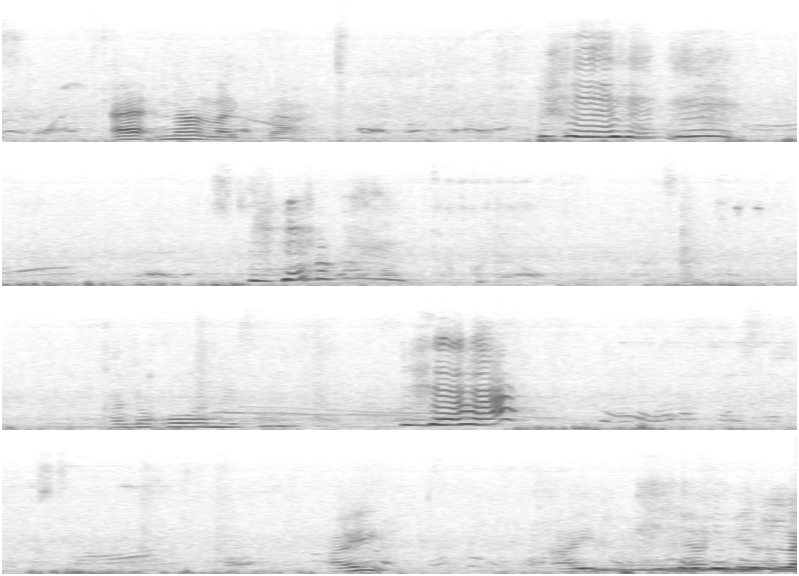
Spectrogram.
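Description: A woman laughs and talks softly close by.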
